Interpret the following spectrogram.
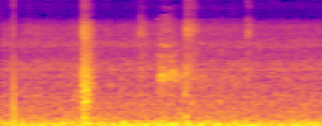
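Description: Steady low rumble of an airliner cabin, the engines and air system droning, with a few short clicks or knocks about half a second and a second in.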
